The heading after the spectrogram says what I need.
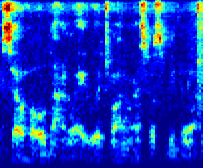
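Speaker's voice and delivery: soft, fast, muttered confusion; confused mutter. Retold or imitated. Reader muttering, confused about which sign. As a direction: mumble it, lost and rushed. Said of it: "and then it's like".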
